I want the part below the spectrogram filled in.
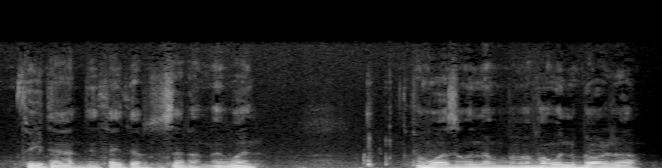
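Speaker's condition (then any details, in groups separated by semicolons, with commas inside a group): Parkinson's syndrome; no shaking, no weakness; sometimes slurred speech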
